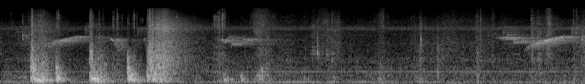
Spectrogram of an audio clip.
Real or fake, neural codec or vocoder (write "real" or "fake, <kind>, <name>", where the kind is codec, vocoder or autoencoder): real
